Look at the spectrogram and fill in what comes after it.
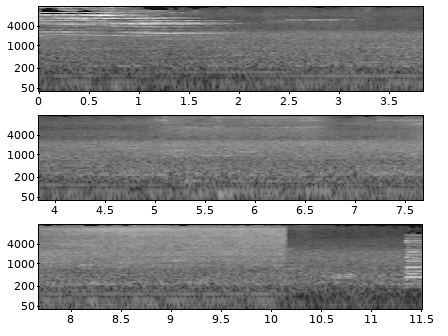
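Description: Limited express train pulling out along the platform: a steady rumble of wheels on rail with a low hum, and a high wheel squeal that fades out about two seconds in.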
